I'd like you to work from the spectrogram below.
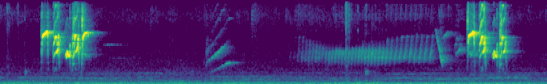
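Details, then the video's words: Cinereous tit (glatik batu) in full song, firing sharp bursts meant to provoke other birds into singing: two loud, high, squeaky chattering bursts about five seconds apart, with faint high notes from other birds between them. "tembakanya bikin emosi burung lain agar ikutan bunyi"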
